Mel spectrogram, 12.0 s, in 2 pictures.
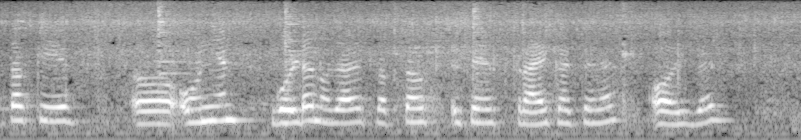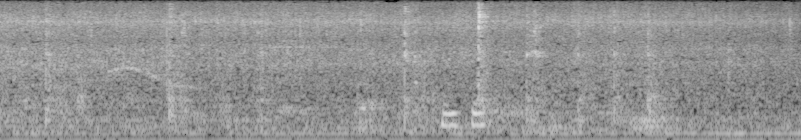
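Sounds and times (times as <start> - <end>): onions sizzling in hot oil: 0.0 - 12.0
metal spatula clicking on pan: 9.0 - 11.0.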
